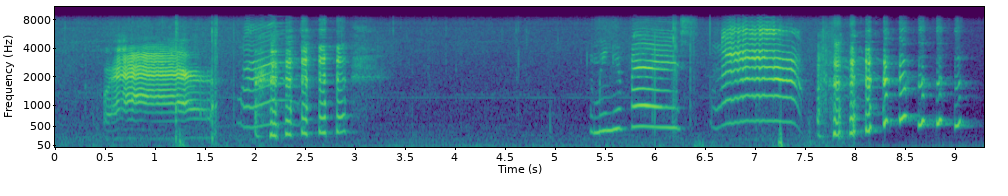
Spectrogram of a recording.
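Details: Female pet cat objecting to the camera indoors: bursts of loud, drawn-out complaining meows mixed with rapid short chirping mews, a brief pause, then more insistent yowls.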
